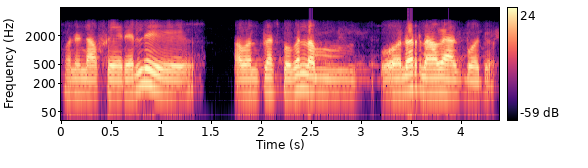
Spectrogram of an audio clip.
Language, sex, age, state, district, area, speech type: Kannada, male, 18-30, Karnataka, Koppal, rural, conversation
